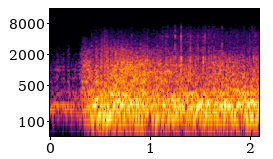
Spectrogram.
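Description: Explosion sound effect from a 1960s TV soundtrack: a blast that starts suddenly about half a second in and carries on as a heavy rumble.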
